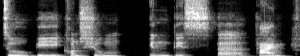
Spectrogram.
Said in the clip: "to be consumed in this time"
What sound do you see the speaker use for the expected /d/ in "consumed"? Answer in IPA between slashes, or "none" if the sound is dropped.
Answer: none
